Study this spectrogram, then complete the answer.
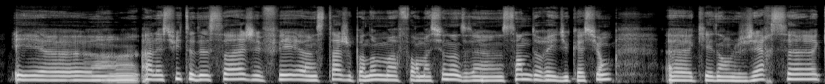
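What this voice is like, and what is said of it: Southwestern French regional accent. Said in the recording (French): “je suis originaire du Gers. Mon accent va me trahir, je pense.”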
